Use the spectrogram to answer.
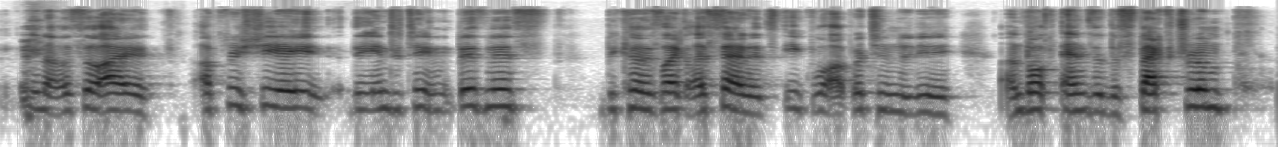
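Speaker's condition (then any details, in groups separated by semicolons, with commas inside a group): Spastic quadriplegic cerebral palsy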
